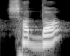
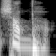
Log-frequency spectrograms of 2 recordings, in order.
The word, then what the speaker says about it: সাধ্য: ম এ হস মাধ্যম দন্তস আকার ধ জপলা সাধ্য তোমাকে লিখতে হবে তালবস আকার দ হস ধ ও কার সাধ্য তোমরা উচ্চারণ ভিতির নিয়মগুলি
